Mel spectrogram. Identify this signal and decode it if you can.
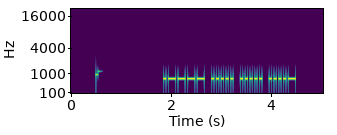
Morse code, heard as a keyed tone, about 25 wpm, 700 Hz. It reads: 1554
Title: Numbers - 4-Digit 25wpm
